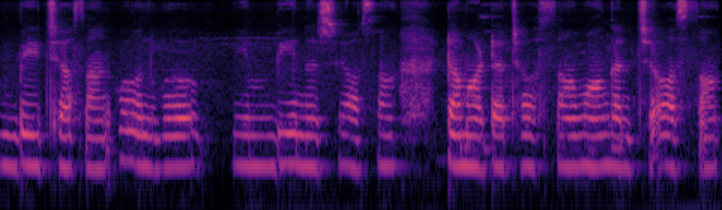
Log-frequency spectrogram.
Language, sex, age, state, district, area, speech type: Kashmiri, female, 18-30, Jammu and Kashmir, Budgam, rural, spontaneous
